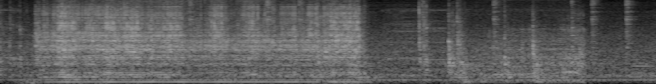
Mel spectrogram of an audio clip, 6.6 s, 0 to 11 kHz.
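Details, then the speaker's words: Toshiba VM42 Betamax VCR at the end of tape loading: small whirring mechanism stops with a few sharp ticks and clicks as the cracked gear jumps, a ridge on it running against the neighbouring gear. "And when it goes when the tape finishes loading, you'll see that this is going to jump. See that? Now this ridge is running up against the gear here. That's what you hear. That's the noise you hear."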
